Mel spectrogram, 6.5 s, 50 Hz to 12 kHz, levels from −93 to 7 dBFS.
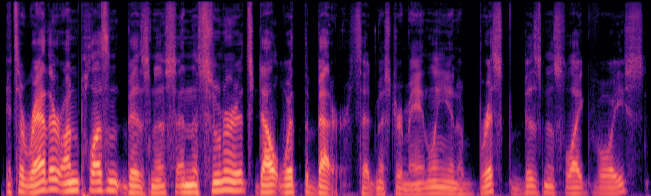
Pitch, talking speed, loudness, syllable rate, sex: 115 Hz, 195 wpm, -18 LUFS, 5.4 syllables/s, male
